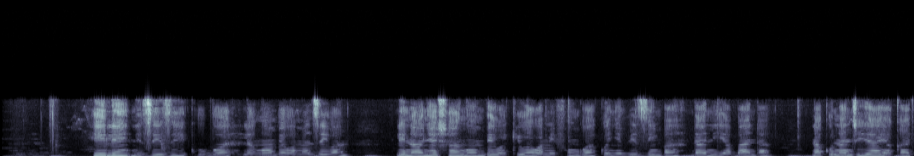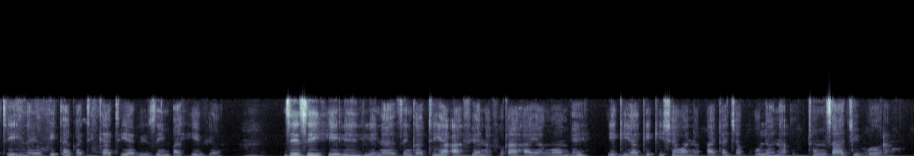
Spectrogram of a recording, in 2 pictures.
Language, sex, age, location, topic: Swahili, female, 25-35, Nakuru, agriculture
